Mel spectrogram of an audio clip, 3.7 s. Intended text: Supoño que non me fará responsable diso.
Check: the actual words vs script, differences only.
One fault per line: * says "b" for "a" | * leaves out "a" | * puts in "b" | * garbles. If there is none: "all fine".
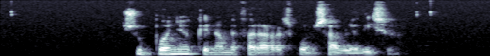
all fine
